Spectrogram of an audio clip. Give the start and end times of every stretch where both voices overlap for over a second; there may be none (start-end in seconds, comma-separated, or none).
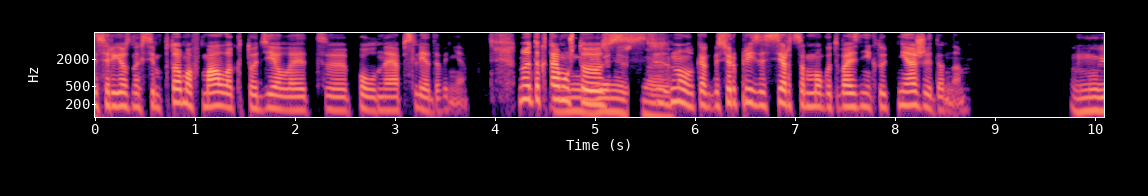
4.5-5.8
